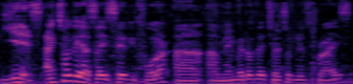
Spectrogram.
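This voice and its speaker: Over noticeable background noise, a man with a Spanish accent speaks at a fairly quick pace with ordinary pitch variation. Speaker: language teacher. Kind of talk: interview. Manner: halting.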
